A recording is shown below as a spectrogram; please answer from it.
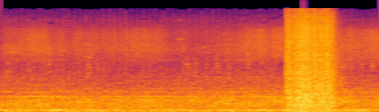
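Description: A short, loud burst of gunfire in the Arma video game, about half a second long and rising clearly above a steady background hum, with no talking.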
